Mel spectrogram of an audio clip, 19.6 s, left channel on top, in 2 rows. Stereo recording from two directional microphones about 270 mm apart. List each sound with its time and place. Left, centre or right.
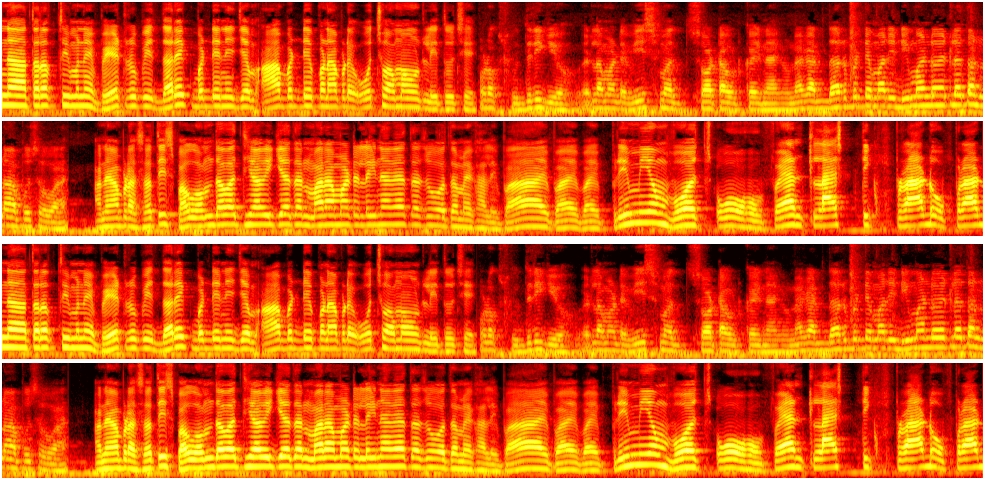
0.0 s speech: centre
8.0 s speech: centre
10.8 s speech: centre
